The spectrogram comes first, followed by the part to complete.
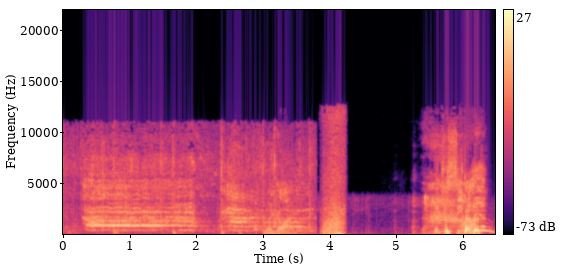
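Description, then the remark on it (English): A sea lion in a YouTube video lets out loud, raspy screaming bellows, said to sound like Tom Hanks yelling in Castaway, in several long bursts, slapping the water between them, with a person briefly exclaiming. “That's a sea lion screaming like Tom Hanks.”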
